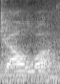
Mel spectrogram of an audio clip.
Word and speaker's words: Galois: ogi and then I started a company called Galois that's how you pronounce it it's named after the mathematician every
